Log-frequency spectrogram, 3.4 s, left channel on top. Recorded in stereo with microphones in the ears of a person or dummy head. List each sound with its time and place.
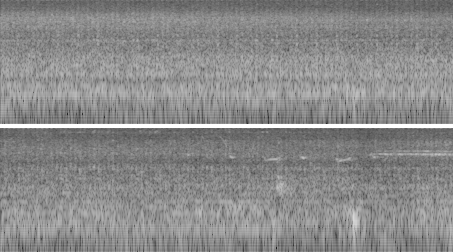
Only background noise.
